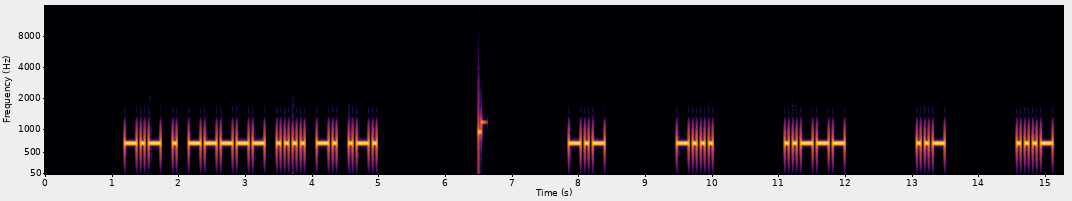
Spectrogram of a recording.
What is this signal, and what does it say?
Morse code, heard as a keyed tone, about 20 wpm, spaced as for 11 wpm, 700 Hz. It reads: KE0HNR KB2UV
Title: USA Call Signs - 6 Characters - 6x Character Spacing - 20wpm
